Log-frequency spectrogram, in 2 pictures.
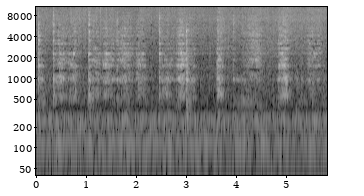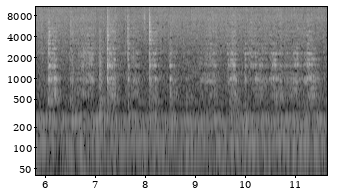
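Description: Green chilies and ginger garlic paste sizzling in butter in a nonstick frying pan, stirred with a slotted metal turner that scrapes and taps the pan about once or twice a second.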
